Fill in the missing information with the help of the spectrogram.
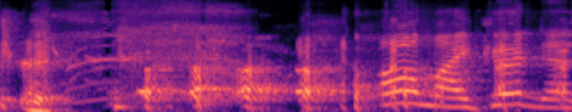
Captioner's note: presenters laughing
